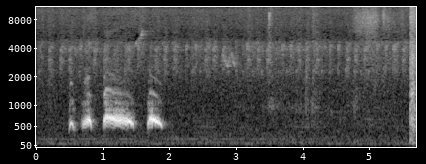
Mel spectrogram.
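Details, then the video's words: Spotted dove calling a rival, suited to lure trapping: one low phrase of two short coos and a longer, burry coo ending in a brief final note, then quiet background and a sharp noise at the end. "BURUNG TEKUKUR/DERKUKU GACOR MEMANGGIL LAWAN COCOK BUAT MIKAT"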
